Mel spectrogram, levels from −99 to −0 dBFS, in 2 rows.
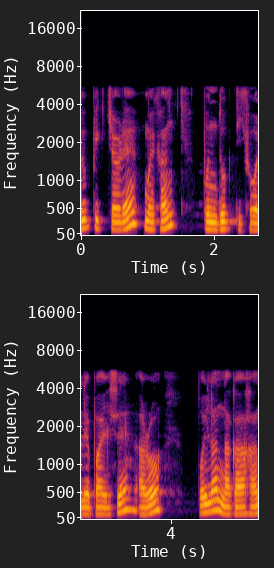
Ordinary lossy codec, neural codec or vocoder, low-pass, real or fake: none; none; 5.4 kHz; real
